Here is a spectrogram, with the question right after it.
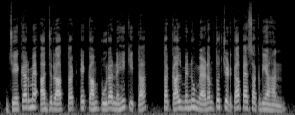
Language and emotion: Punjabi, fearful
